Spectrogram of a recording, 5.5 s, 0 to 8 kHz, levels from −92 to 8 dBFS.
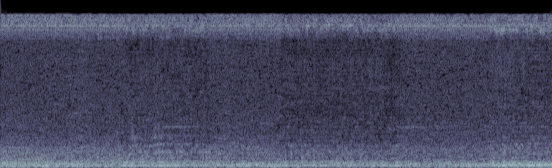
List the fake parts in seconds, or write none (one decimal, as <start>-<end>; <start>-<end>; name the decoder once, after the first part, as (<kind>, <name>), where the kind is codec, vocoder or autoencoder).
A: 1.2-2.1 (vocoder, HiFi-GAN); 2.8-4.0; 4.9-5.5

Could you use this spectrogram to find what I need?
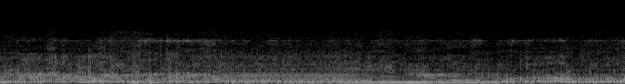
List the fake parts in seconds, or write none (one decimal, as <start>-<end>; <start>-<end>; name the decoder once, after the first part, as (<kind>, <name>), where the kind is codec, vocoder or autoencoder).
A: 0.0-2.2 (codec, SNAC); 3.6-6.3

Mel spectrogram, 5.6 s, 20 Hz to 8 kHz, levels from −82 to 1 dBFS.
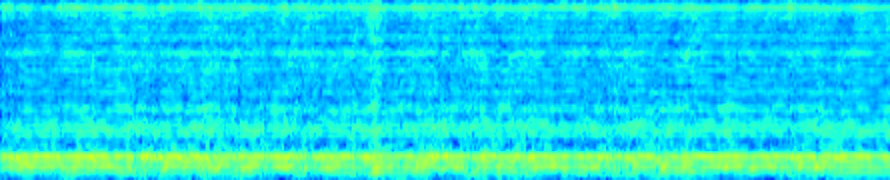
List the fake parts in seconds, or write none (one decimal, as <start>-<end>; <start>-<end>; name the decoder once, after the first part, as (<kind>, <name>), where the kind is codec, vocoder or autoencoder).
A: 0.0-5.6 (vocoder, Vocos)

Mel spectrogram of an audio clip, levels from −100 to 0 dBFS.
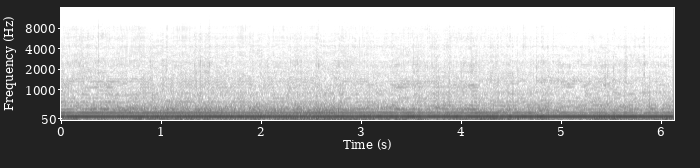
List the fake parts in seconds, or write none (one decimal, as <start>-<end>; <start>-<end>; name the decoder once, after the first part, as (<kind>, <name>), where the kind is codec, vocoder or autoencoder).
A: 0.0-0.8 (codec, SNAC); 2.8-6.1

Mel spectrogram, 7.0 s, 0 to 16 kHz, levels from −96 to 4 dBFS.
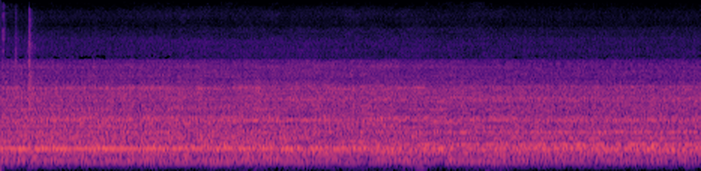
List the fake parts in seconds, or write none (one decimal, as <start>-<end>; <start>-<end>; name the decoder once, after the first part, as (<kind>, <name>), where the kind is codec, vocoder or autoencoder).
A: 1.7-5.1 (codec, SNAC)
